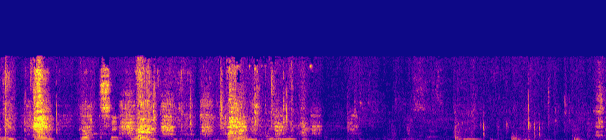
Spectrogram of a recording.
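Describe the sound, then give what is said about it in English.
A dog pants in quick, breathy, rhythmic bursts, louder at first and then softer, with a person talking over it. “I got the dog.”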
